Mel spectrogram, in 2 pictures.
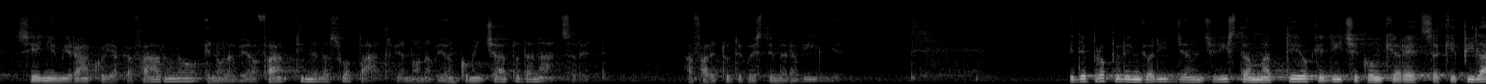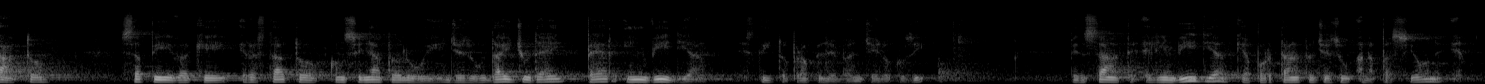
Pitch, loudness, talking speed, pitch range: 110 Hz, -37 LUFS, 130 wpm, 100-120 Hz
